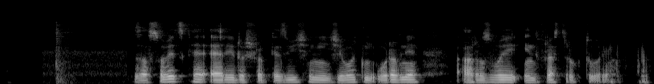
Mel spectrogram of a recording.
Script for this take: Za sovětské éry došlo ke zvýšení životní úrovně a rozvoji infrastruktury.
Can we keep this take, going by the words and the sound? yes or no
no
